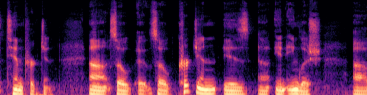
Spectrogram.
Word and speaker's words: Kurkdjian: kirkjen uh so so kirkjian is uh in english uh the pronunciation it is k-u-r-k-d-j-i-a-n that is an armenian last name so in in in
